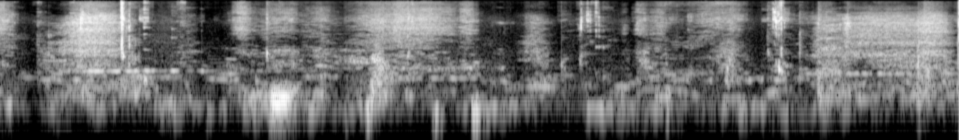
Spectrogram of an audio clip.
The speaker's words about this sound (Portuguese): Tô mastigando. É uma SMR de paçoca.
